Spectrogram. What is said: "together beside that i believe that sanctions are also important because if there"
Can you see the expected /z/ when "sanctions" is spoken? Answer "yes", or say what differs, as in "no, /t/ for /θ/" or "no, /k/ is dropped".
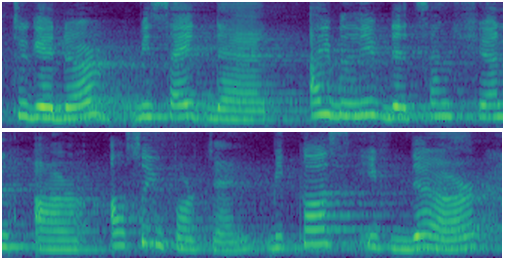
no, /z/ is dropped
